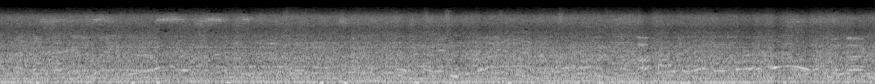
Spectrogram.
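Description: A car engine idling steadily, with people talking in the background.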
